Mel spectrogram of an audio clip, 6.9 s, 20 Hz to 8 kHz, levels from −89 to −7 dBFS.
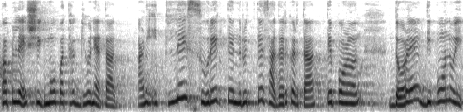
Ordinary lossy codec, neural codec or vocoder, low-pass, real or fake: none; codec, 16 kHz, 8 kbps, FreqCodec, larger model; none; fake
